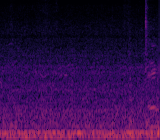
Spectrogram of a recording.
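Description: A steady low engine rumble.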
